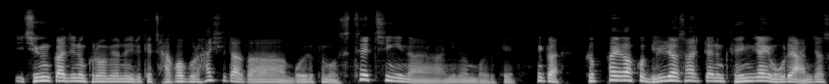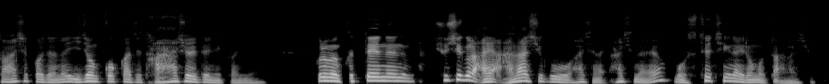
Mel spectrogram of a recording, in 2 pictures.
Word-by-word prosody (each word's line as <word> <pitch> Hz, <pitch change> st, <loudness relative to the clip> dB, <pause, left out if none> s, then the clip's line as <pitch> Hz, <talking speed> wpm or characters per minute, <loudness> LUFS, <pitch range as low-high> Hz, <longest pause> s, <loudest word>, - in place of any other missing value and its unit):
이 150 Hz, -, -7 dB
지금까지는 155 Hz, 0 st, +4 dB
그러면은 130 Hz, -1 st, +1 dB
이렇게 115 Hz, +1 st, -2 dB
작업을 130 Hz, +4 st, 0 dB
하시다가 115 Hz, -, 0 dB
뭐 105 Hz, +3 st, -2 dB
이렇게 105 Hz, +2 st, -4 dB
뭐 100 Hz, -4 st, -2 dB
스트레칭이나 130 Hz, -, 0 dB
아니면 100 Hz, +2 st, -4 dB
뭐 90 Hz, -2 st, -5 dB
이렇게 90 Hz, +2 st, -8 dB, 0.2 s
그러니까 150 Hz, -7 st, +2 dB, 0.2 s
급해 160 Hz, +6 st, +3 dB
갖고 185 Hz, -1 st, +5 dB
밀려서 170 Hz, +7 st, +4 dB
할 170 Hz, -2 st, +2 dB
때는 155 Hz, -2 st, +1 dB
굉장히 155 Hz, +4 st, +3 dB
오래 130 Hz, +2 st, +3 dB
앉아서 115 Hz, +3 st, -1 dB
하실 140 Hz, +4 st, -4 dB
거잖아요. 115 Hz, +1 st, -3 dB
이전 130 Hz, +2 st, 0 dB
거까지 120 Hz, -4 st, -4 dB
다 105 Hz, +5 st, -3 dB
하셔야 135 Hz, -1 st, 0 dB
되니깐요. 95 Hz, -5 st, -7 dB, 0.6 s
그러면 165 Hz, -2 st, +5 dB
그때는 165 Hz, 0 st, +2 dB, 0.2 s
휴식을 200 Hz, 0 st, +2 dB
아예 125 Hz, +2 st, +2 dB
안 105 Hz, -, -1 dB
하시고 130 Hz, -9 st, -1 dB
하시나 105 Hz, -1 st, -7 dB
하시나요? 120 Hz, -, -5 dB
뭐 105 Hz, -, -4 dB
스트레칭이나 155 Hz, -, -3 dB
이런 105 Hz, -2 st, -1 dB
것도 95 Hz, -2 st, -6 dB
안 80 Hz, -2 st, -10 dB
하시고. 80 Hz, +3 st, -13 dB
130 Hz, 420 characters per minute, -23 LUFS, 105-155 Hz, 0.6 s, 갖고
